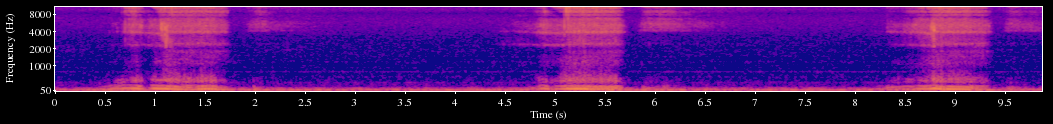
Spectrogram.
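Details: Dog sleeping next to its owner, snoring: slow, rattling snores about one every four seconds with quiet pauses between.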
